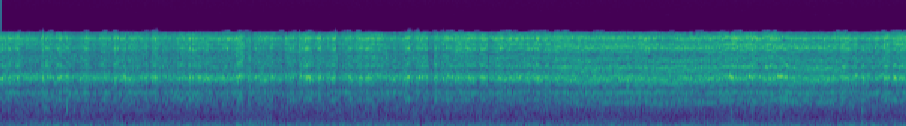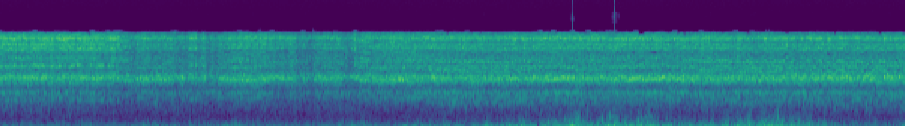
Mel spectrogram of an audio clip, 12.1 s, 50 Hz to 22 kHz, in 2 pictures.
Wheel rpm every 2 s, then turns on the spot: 240, 230, 220, 230, 220, 220.
none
